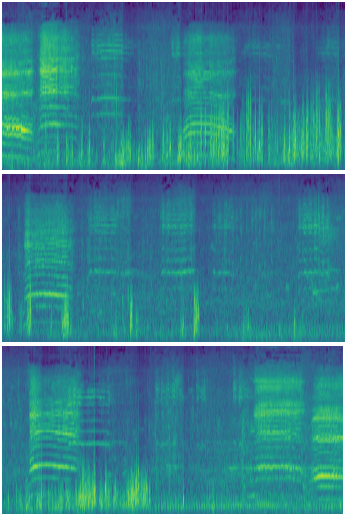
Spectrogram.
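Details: Goats, kids among them, bleat repeatedly, each call a nasal, wavering 'meh' that rises and falls.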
